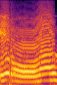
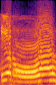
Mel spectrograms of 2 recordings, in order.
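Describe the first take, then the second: The two takes are said the same way.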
